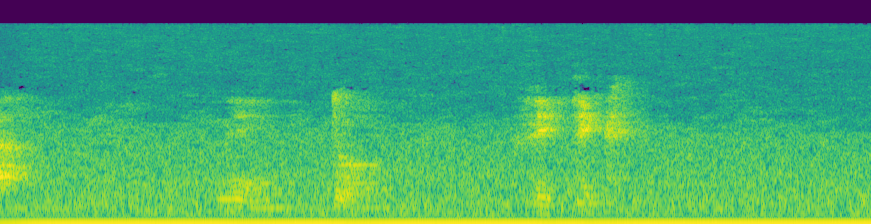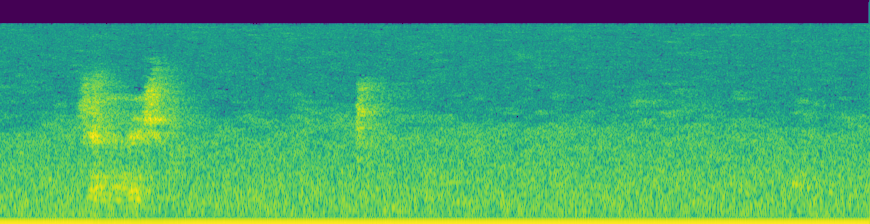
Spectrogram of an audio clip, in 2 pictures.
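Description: A marker squeaks and scratches across a whiteboard.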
